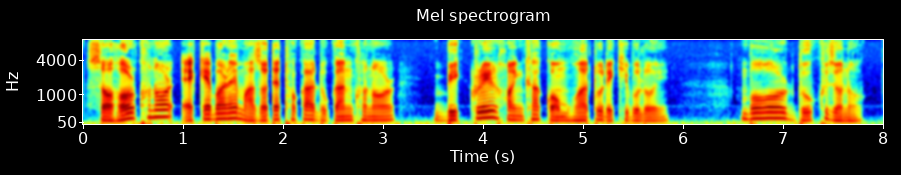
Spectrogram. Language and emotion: Assamese, sad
